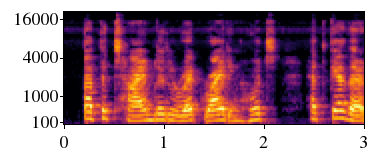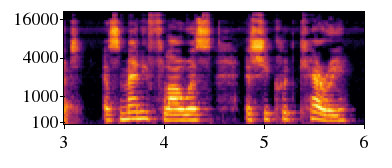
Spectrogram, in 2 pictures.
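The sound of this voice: Ordinary pitch variation in an unforced reading voice, quiet background behind it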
